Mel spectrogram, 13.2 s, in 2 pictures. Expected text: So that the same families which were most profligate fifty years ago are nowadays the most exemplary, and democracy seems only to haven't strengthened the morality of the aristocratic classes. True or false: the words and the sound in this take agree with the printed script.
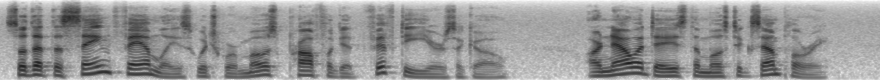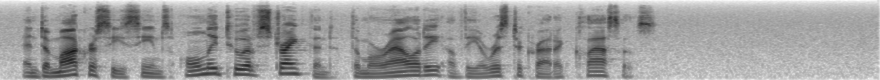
false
